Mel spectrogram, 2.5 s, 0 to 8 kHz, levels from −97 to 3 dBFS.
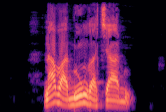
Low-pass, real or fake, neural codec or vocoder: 7.2 kHz; real; none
